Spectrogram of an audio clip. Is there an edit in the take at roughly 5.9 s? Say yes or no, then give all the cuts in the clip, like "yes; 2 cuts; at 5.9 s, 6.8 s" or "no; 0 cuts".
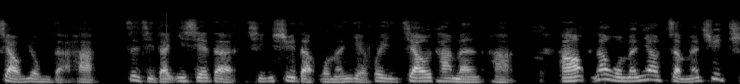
yes; 2 cuts; at 1.1 s, 5.9 s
